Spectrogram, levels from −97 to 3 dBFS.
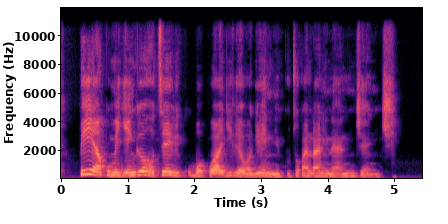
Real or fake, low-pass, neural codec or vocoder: fake; 10.8 kHz; autoencoder, 48 kHz, 128 numbers a frame, DAC-VAE, trained on Japanese speech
